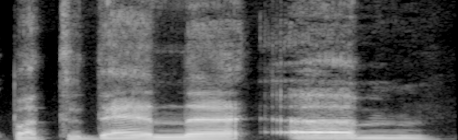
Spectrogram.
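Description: Slow, halting male podcast host. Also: on the low side, fairly even intonation, clear, resonant tone, dry recording. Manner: slow and halting, many uh fillers. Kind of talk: live interview.

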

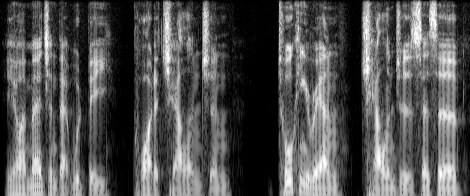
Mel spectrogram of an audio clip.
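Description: A man hosts an interview and asks his guest questions. His voice is very deep and dark, with a smooth, resonant sound. He keeps a calm, encouraging manner. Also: a little slow. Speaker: interviewer host.

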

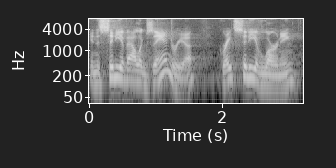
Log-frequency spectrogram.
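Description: Husky-voiced pastor with lively pitch. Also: male voice, a little fast, in a large hall. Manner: explanatory, with lively pitch swings and dry asides. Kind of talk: teaching sermon. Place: church sanctuary.

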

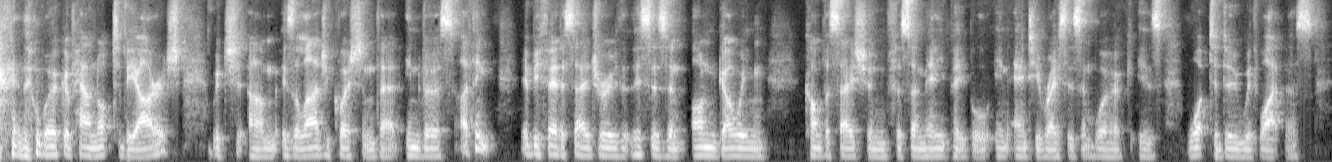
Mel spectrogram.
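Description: Man, very deep gravelly voice, slow halting host, searching for words. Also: fairly even intonation. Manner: halting, many fillers and restarts. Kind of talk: reflective conversation.

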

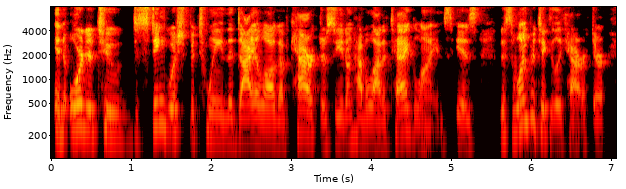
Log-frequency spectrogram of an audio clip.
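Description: A woman's voice: lowish voice, expressive, brisk, a bit bright. A woman with an American accent hosting a conversational interview, explaining her points emphatically with examples. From United States. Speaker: podcast host. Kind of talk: conversational interview about writing.

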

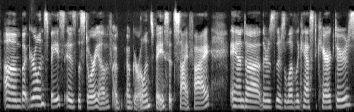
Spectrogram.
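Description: A woman's voice: fairly low pitch, highs cut off. An American woman guest on a podcast, chatting in a bubbly way with frequent laughs and restarts. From United States. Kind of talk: podcast interview.

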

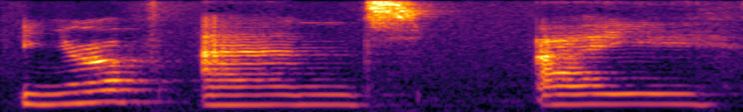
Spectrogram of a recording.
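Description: A young woman from Belgium talks about her mission school training. Her voice sits a little on the high side. She speaks slowly and thoughtfully, pausing and restarting as she finds the right words. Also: level tone, a bit bright, poor audio. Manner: unhurried, searching for words, restarts. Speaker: interview guest, mission school student. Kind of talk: casual interview answers.

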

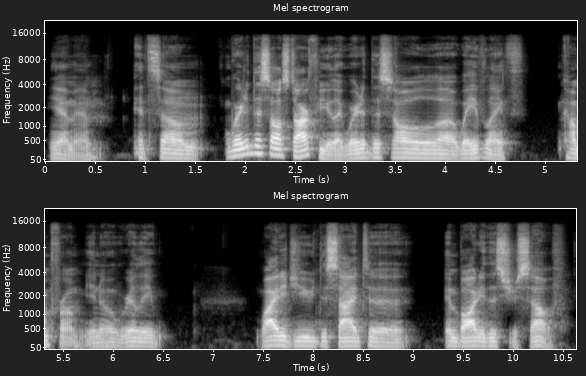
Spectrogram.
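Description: A laid-back man in his twenties with a very deep voice. He hosts a relaxed chat, agreeing easily and tossing in a friendly "man" now and then. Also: normal speed. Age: 20s. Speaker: podcast host. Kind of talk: casual podcast conversation.

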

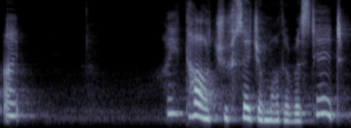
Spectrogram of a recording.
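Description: Woman acting older Irish mammy, West Cork accent, high-pitched, very animated, nosy, warm-hearted, radio drama. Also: measured pace. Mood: shocked. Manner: chatty, exclamatory, familiar. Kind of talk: amateur radio play acting.

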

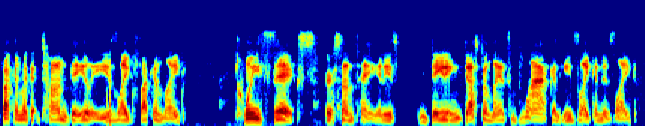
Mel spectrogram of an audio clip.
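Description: Guy late 20s, bright voice, rambly podcast chat full of restarts, dry kinda dull mic. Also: fairly low pitch, moderate pace, husky, no echo. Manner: rambling with many restarts and fillers, swears casually. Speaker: podcast co-host. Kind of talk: casual chat.

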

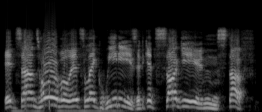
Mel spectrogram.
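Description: An excitable old-time radio pitchman, hawks cereal in a showy, exaggerated style. His voice is pushed up high in the manner of 1940s advertising. The recording sounds slightly dull. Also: measured pace. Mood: excitable, insistent. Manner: exaggerated, booming showman delivery.

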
